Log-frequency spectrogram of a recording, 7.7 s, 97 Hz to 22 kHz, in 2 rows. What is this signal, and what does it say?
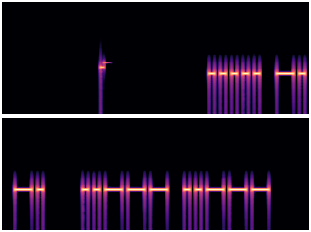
Morse code, heard as a keyed tone, about 17 wpm, 700 Hz. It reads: 5NN 22
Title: CQ WW DX Contest Exchange Encore - 17wpm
